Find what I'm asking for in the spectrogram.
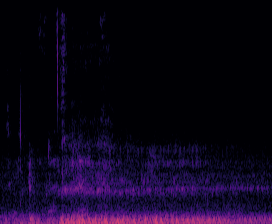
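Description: Motorcycles queue at a ferry terminal on the way to Norway, a low rumbling engine drone that swells after a moment and holds steady, with speech over it.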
